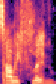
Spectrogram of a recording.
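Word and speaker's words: Talyllyn: Well, it's pronounced Tally Flynn, and yet there's no F in the name.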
